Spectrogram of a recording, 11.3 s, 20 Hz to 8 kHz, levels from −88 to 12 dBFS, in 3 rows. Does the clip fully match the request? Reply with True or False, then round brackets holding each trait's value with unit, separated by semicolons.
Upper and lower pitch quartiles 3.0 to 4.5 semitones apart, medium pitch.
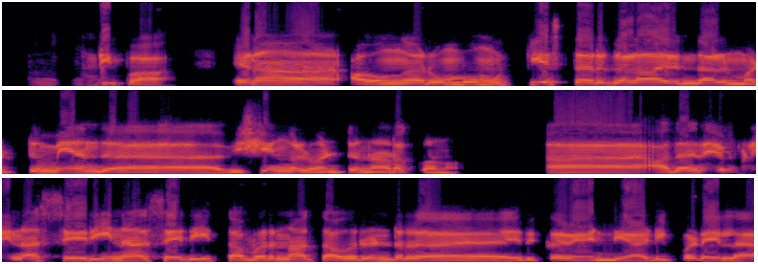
True (3.8 semitones; 160 Hz)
